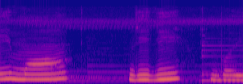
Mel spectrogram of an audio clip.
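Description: A voice singing long, wavering held notes of a Nepali folk song, one phrase ending less than a second in and a shorter one near the end. Under it is a steady faint high insect chirring.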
